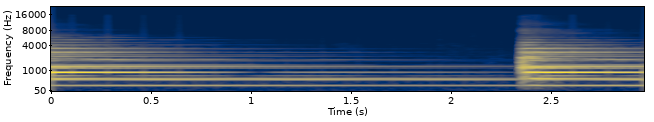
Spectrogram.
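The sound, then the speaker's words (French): A church clock bell strikes midnight, striking twice, about two seconds apart, each deep, ringing toll with rich overtones decaying slowly into a long hum. It rings out alone, with no voices. “L'horloge de l'église sonne minuit à ce moment précis.”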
